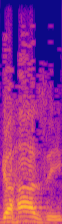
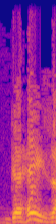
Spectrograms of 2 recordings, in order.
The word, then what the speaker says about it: Gehazi: I used to pronounce it Gehazi, but I was corrected. Gehazi.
